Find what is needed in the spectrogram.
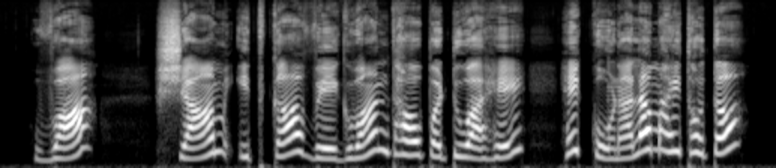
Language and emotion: Marathi, surprised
